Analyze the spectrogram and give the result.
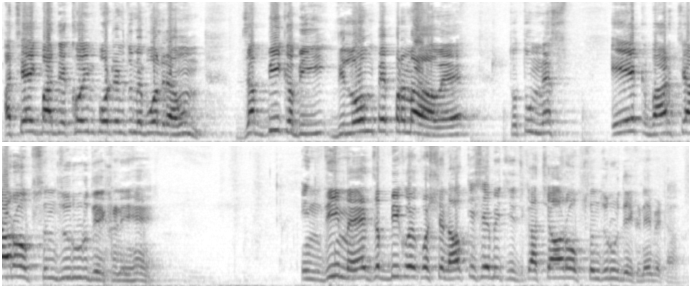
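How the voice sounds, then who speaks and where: Male tutor, high-pitched, emphatic lecture style with rhetorical questions. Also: normal speed. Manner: emphatic, asks questions and answers them himself. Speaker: teacher. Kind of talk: exam-prep lecture.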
